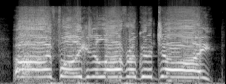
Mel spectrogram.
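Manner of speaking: very high fake panic. Showing how someone trapped on a ceiling would sound: mock terrified panic. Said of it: "it would probably sound a little bit like this".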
